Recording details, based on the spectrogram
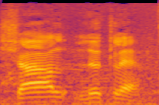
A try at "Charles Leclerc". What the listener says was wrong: Yeah, exactly. The R, you need to train a little bit still, but yeah.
